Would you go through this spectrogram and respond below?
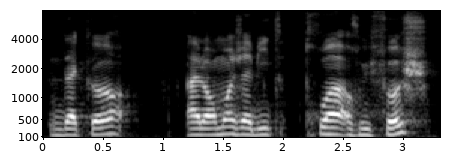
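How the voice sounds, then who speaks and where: A man making a prank phone call, posing as a worried son and talking hesitantly with many pauses and fillers. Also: fairly high pitch, little pitch movement, a little hiss or hum.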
